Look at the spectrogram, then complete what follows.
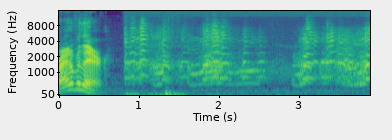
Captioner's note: geese honking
